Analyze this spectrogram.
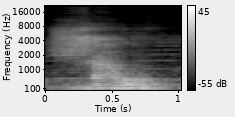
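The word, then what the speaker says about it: שאול: Então o livro de Atos menciona que ele chamava-se Saulo, que é o seu nome hebraico, é Saulo, que no hebraico é Saul, a pronúncia é Shaul, em homenagem ao primeiro rei de Israel, o rei Saul, da tribo de Benjamim.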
